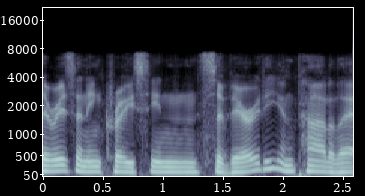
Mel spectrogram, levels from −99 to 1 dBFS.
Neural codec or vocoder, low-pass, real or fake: codec, 16 kHz, 2 kbps, X-Codec, HuBERT features, trained on LibriSpeech; 7.2 kHz; fake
